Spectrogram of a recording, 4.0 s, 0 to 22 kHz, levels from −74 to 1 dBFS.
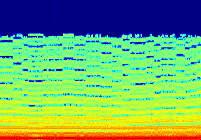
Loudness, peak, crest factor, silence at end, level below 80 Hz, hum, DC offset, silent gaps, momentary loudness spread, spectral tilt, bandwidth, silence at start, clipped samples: -5 LUFS; 0 dBFS; 4 dB; 0 s; -24 dBFS; none; under 0.1%; none; 0 LU; -5 dB/octave; 17 kHz; 0 s; under 0.1%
